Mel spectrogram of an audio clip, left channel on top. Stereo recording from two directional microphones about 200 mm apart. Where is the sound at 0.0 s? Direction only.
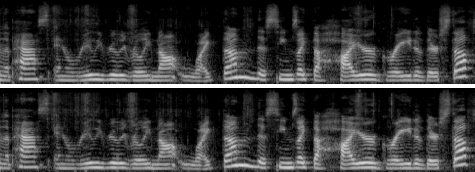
5° left (ahead or behind).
